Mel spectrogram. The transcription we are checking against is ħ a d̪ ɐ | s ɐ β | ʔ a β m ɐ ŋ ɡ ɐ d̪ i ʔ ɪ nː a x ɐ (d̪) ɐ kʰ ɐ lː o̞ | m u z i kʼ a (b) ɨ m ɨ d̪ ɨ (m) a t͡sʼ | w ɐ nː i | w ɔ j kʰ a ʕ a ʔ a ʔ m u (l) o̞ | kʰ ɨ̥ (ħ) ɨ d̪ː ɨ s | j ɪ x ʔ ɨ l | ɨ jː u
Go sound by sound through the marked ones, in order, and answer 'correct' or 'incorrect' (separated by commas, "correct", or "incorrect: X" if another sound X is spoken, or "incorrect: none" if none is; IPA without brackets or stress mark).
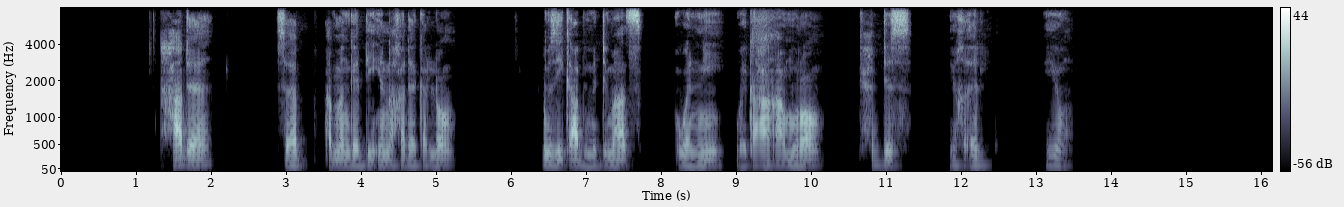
correct, correct, correct, incorrect: ɾ, correct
